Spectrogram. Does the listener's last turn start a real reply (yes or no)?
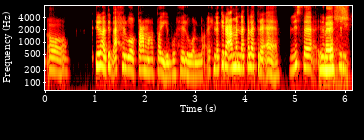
no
